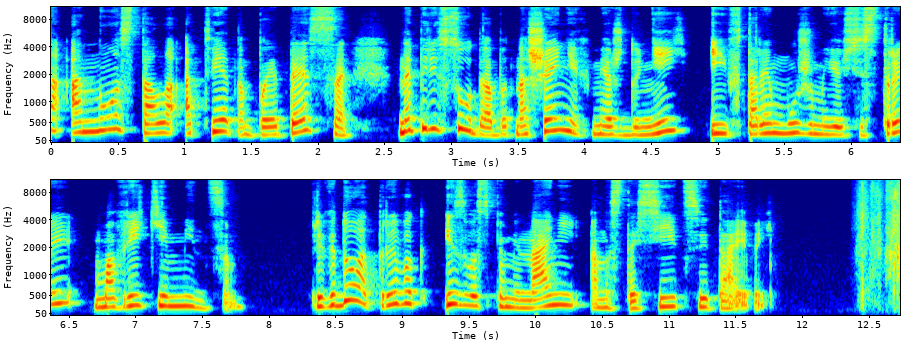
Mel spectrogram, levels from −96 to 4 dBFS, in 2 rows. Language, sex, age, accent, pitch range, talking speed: Russian, female, 20-39, native, 200-260 Hz, 110 wpm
